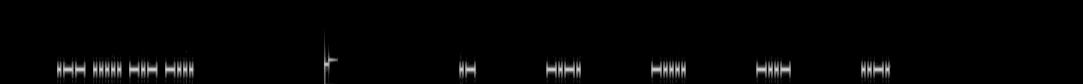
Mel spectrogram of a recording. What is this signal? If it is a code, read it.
Morse code, heard as a keyed tone, about 40 wpm, spaced as for 16 wpm, 700 Hz. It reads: W5KB AC6XF
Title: USA Call Signs - 8x Character Spacing - 40wpm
